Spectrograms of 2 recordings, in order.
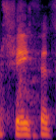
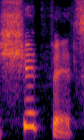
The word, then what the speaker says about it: Chaifetz: Chaffetz Arena is, it's a renowned arena in the St. Louis arena. And what? How do you pronounce that? Chaffetz. Oh, I thought you said shit fits.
